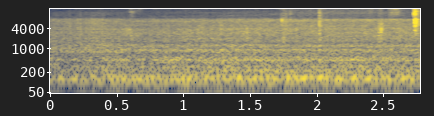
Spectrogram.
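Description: A truck rolling down the road, heard from inside the cab as a steady, loud low engine drone and road rumble, with no talk.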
